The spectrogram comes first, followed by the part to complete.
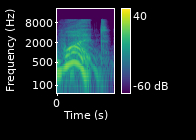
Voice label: Female; baldurs1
